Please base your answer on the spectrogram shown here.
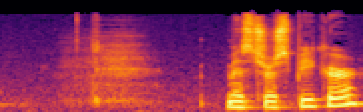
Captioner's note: speaking French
